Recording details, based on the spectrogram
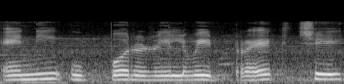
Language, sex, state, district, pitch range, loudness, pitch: Gujarati, female, Gujarat, Gandhinagar, 205-235 Hz, -13 LUFS, 215 Hz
